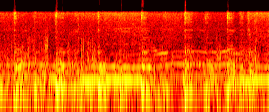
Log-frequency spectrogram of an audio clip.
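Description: Acoustic guitar strumming under a wordless vocal melody of long, held notes that glide from one pitch to the next.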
